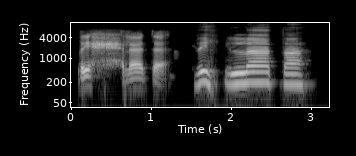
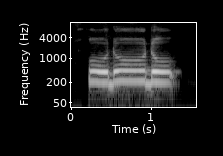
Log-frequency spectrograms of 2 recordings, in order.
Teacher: Kalau huruf Ain itu sama huruf H itu rongganya agak sedikit menyempit. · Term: tengah tenggorokan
